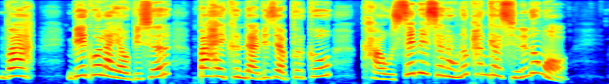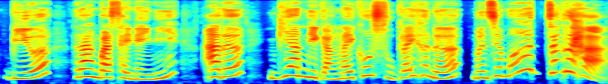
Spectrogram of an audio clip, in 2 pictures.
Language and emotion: Bodo, happy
